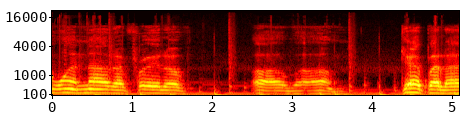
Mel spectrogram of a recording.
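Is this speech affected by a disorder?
Yes: ALS.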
